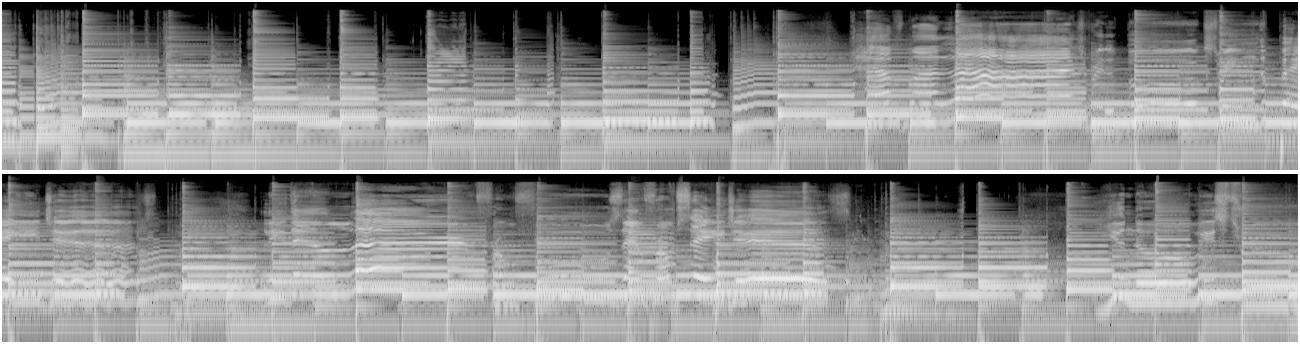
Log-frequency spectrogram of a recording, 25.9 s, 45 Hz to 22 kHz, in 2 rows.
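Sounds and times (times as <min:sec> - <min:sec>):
strummed acoustic guitar: 0:00.0 - 0:25.9
person singing: 0:08.4 - 0:21.7, 0:23.2 - 0:25.9.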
